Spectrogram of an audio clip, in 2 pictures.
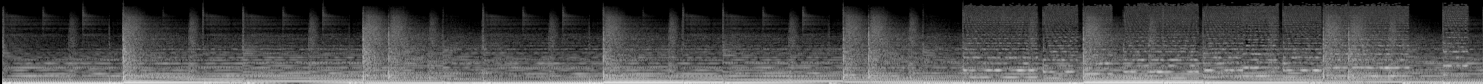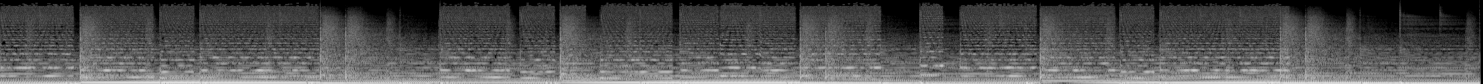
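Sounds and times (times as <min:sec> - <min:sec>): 
compound melodies in E minor: 0:00.0 - 0:29.6.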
